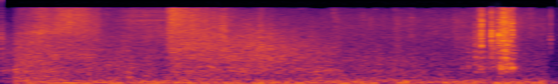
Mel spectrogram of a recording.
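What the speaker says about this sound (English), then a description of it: "There's an explosion." A loud explosion booms in the first-person shooter Metro Last Light Redux, a dense, rumbling blast that fills the whole stretch and swells again briefly near the end.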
